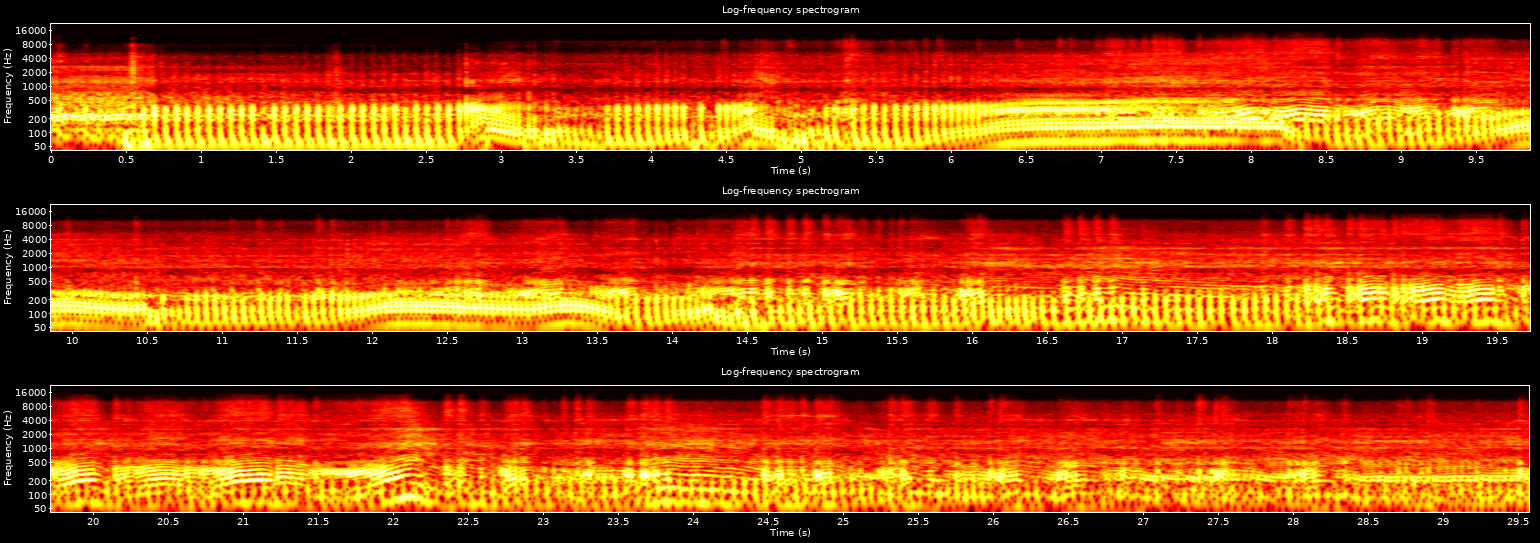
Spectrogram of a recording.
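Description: Yamaha dirt bike engine running close up, pulling at low trail speed, its pitch rising and falling again and again as the throttle is opened and eased off.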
